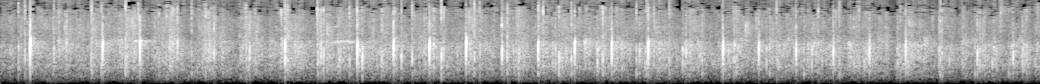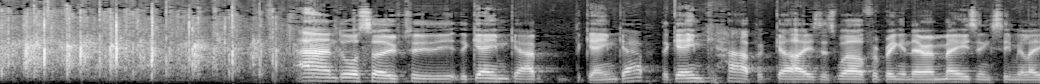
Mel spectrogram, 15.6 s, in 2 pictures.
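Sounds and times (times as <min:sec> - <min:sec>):
audience round of applause: 0:00.0 - 0:10.5
speech: 0:10.1 - 0:15.5.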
